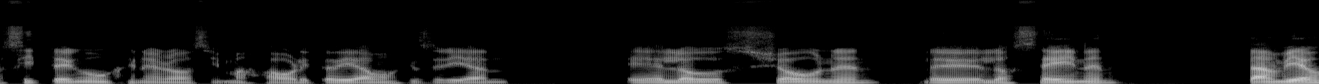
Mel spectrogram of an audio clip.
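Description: Stereo read as mono runs throughout this speech clip: the left and right samples of each stereo frame are being played one after another as a single channel, so the speech comes out at 0.5x speed and 12 semitones low, with a faint mirrored copy in the upper spectrum.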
